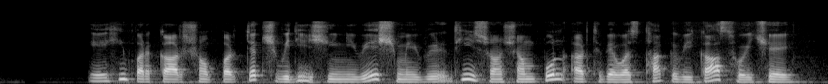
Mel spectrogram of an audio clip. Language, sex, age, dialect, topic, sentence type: Maithili, male, 25-30, Eastern / Thethi, banking, statement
